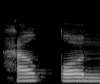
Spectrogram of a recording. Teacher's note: حقا قاف کے اوپر شد ہے، تنوین غنہ کریں گے، شد میں زور دیں گے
